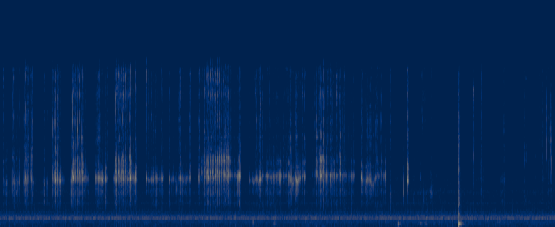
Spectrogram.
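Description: Light crackling and clicking of kitchen handling as a can of milk is emptied into a plastic mixing bowl, with plastic being handled. A single sharp knock comes about seven seconds in, over a faint steady high hum.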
